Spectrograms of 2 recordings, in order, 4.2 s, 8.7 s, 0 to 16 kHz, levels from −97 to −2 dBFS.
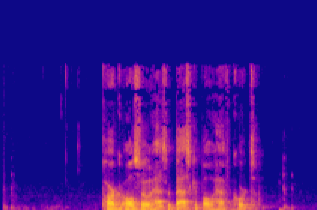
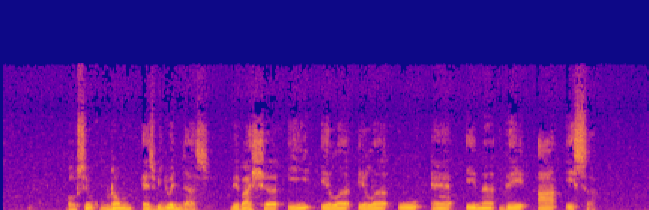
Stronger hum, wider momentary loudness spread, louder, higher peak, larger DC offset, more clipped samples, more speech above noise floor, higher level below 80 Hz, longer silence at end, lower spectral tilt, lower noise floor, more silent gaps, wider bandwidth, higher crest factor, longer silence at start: neither; first, 13 LU vs 8 LU; about the same, -19 LUFS vs -20 LUFS; about the same, -2 dBFS vs -2 dBFS; neither; neither; first, 49 dB vs 38 dB; second, -54 dBFS vs -42 dBFS; second, 0.45 s vs 0.75 s; about the same, -6.5 dB/octave vs -6.5 dB/octave; first, -67 dBFS vs -57 dBFS; neither; about the same, 11.5 kHz vs 11 kHz; about the same, 20 dB vs 18 dB; first, 1.35 s vs 0.9 s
